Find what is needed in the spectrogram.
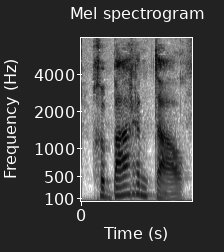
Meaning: a sign language, either in general (without article) or any codified medium for communication with the (nearly) deaf
- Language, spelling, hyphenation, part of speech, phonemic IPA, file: Dutch, gebarentaal, ge‧ba‧ren‧taal, noun, /ɣəˈbaː.rə(n)ˌtaːl/, Nl-gebarentaal.ogg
